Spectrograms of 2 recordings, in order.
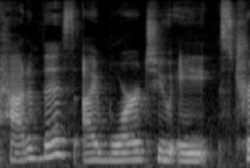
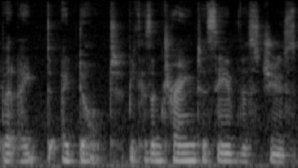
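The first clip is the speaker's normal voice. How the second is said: soft whisper, much quieter; whispered aside; 6 dB quieter than usual. Real, not acted. Reviewer confiding she hoards the fragrance, whispered aside. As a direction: whisper it as a guilty little secret. Explaining why she never sprays it.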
